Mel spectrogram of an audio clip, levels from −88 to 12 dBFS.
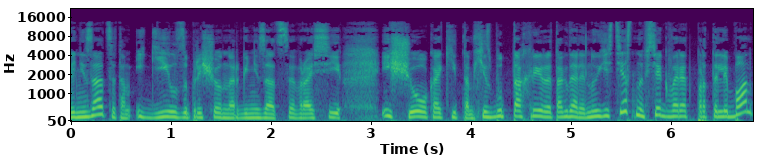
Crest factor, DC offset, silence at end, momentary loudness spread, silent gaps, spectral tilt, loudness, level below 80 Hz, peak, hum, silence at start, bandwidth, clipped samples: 12 dB; 0.7%; 0 s; 6 LU; none; -5.5 dB/octave; -13 LUFS; -30 dBFS; 0 dBFS; none; 0 s; 13.5 kHz; under 0.1%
